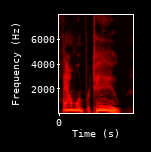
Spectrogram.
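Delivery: soft, hushed man's voice, under the breath. Retelling what a guy said, imitating the guy's voice. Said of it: "both did the voice like that".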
